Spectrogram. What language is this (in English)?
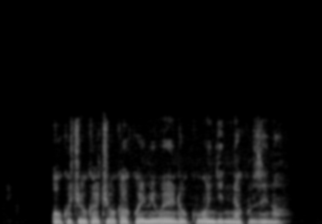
Ganda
